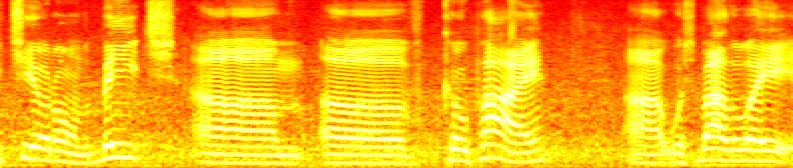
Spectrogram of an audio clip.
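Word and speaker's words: Koh Phai: on the beach of co-pi which by the way is spelled koh PHA i you drop the H I think yeah drop date so it's ko Pi which is about 20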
